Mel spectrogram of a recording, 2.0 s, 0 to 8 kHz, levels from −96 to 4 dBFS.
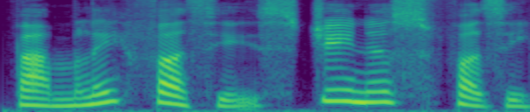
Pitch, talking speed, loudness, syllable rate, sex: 215 Hz, 120 wpm, -19 LUFS, 4.6 syllables/s, female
